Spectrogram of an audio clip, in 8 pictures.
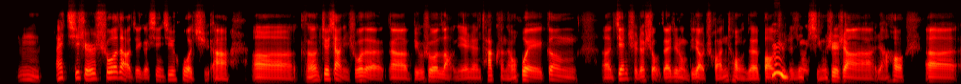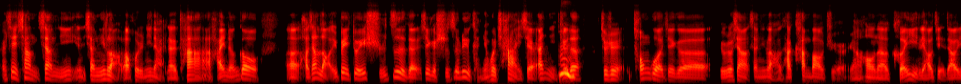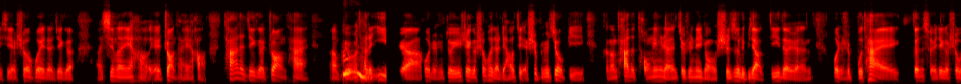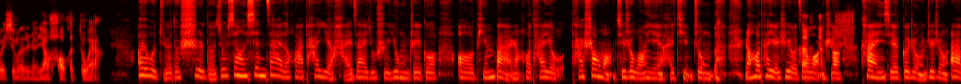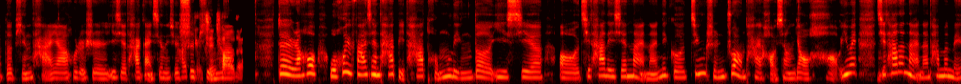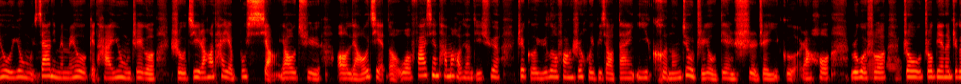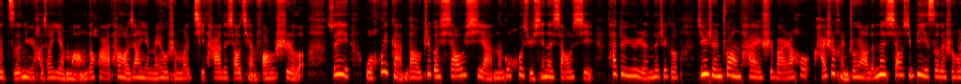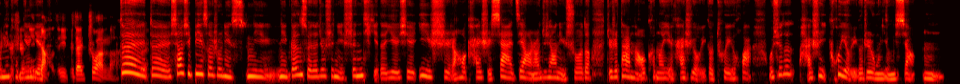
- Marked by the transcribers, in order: other background noise; chuckle; laugh; other noise
- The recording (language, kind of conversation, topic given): Chinese, podcast, 现代科技是如何影响你们的传统习俗的？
